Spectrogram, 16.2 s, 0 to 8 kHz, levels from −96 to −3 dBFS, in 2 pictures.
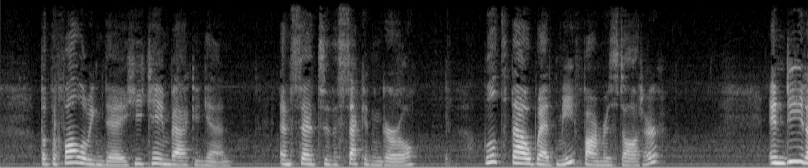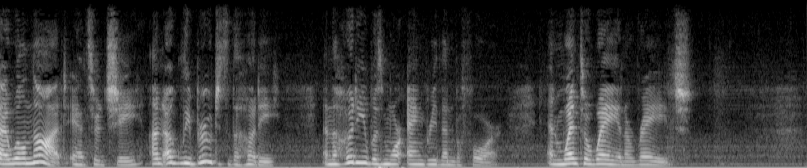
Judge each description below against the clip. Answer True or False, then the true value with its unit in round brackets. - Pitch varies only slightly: False (5.1 semitones)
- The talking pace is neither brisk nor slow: True (170 wpm)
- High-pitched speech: True (205 Hz)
